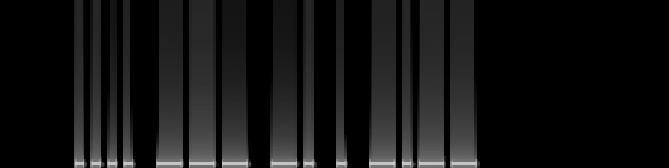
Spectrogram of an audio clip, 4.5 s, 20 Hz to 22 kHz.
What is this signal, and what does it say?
Morse code, heard as a keyed tone, about 22 wpm, 700 Hz. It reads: HONEY
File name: practice / 22wpm / 5 Letter Words - First 3 Letters Given - 22wpm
